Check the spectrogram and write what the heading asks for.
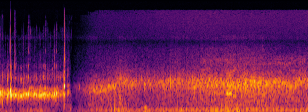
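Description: Muffled sound from a camera held underwater beside a sport-fishing boat: a steady low engine drone with water rushing and gurgling. The sound changes abruptly about a second and a half in, and after that it stays dull and muffled.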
